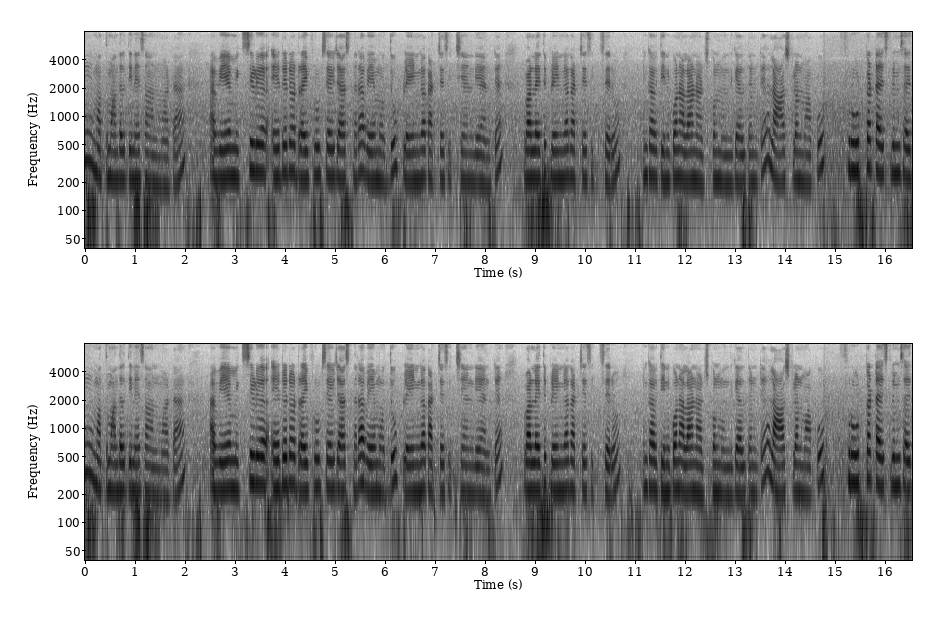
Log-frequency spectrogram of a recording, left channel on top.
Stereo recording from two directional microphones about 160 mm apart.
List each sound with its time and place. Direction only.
0.0 s a woman's voice: 20° right (ahead or behind)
